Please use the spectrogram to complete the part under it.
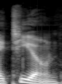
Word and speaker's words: Tion: I say Tion, two syllables. – Yeah, I bet you put some exotic twist on it, don't you? – She might say Tione, who knows?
